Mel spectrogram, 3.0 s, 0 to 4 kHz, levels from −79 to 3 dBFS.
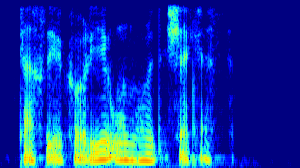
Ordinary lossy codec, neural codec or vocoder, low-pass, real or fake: AAC, 32 kbps; vocoder, 44.1 kHz, 128 mel bands, Pupu-Vocoder; 3.6 kHz; fake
